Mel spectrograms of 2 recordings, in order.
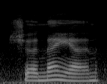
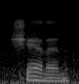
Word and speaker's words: Shanann: problems he said that she pronounced her name shanann but her mom pronounces her name shannon and jeremy said that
